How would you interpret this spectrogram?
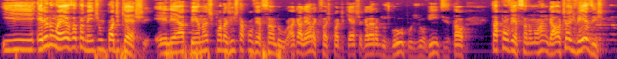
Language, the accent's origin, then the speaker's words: Portuguese; Rio de Janeiro, Brazil; eu cresci no Rio de Janeiro, mas na verdade eu sou angolano.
